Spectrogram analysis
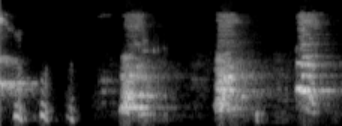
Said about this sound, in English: Dogs are just barking away over there.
